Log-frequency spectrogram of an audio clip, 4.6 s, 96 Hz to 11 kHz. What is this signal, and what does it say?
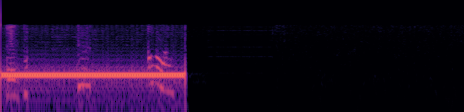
Ringback tone (North America), 440 + 480 Hz.
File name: out- - - - - .22433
